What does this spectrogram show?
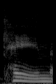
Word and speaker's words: Cayne: to clone their main boss and it is pronounced Kane I wish they'd say the name out loud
